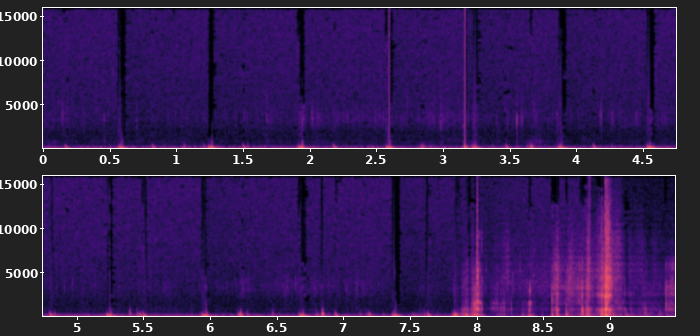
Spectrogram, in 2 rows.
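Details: Regular soft, low heartbeat thumps about 90 a minute, ending in rustling: a normal heartbeat heard through an acoustic stethoscope with a phone mic placed inside.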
